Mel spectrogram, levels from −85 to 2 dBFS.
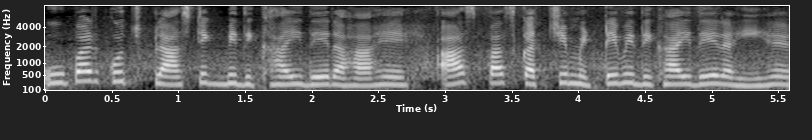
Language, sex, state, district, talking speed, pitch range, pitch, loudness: Hindi, female, Maharashtra, Nagpur, 170 wpm, 225-265 Hz, 235 Hz, -17 LUFS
